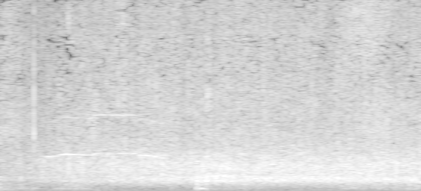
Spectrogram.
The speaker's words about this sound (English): And today, I'm very pleased to present to you the Eighth Dwarf, Trippy. Big round of applause for Trippy.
